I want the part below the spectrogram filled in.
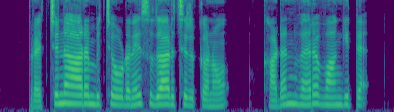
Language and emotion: Tamil, sad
